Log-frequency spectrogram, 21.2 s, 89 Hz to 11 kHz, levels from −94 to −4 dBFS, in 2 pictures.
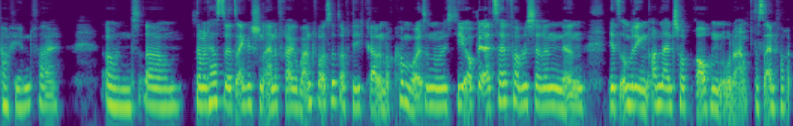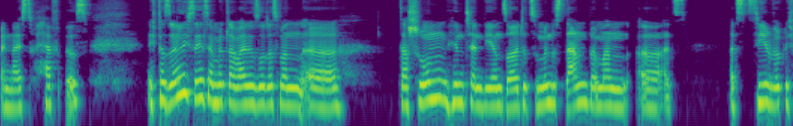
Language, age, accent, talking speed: German, 20-39, German, 180 wpm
